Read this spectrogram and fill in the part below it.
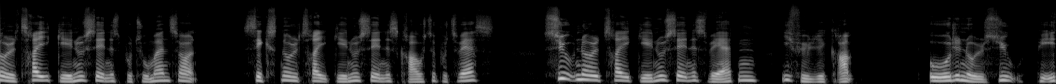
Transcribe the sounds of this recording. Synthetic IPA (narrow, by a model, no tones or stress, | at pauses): ɔ̽lt͡sʰʁɛ̰ːɡ̥enusen̰əspʰɒ̽t͡sʰo̝mænshɒ̽n̰ | seɡ̥snɔ̽lt͡sʰʁɛ̰ːɡ̥enusen̰əskʰʁɑ̈ʊsəpʰɒ̽t͡sʰʋæɐsː | yʊ̰nɔ̽lt͡sʰʁɛ̰ːɡ̥enusen̰əsʋæɐd̥n̩ | iføljəɡ̥ʁɑ̈m̰ | ɔ̽ːɾənɔ̽lsyʊ̰pʰe̝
